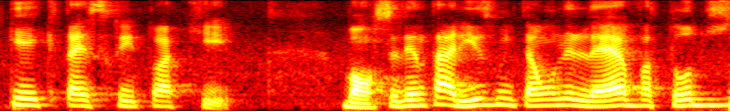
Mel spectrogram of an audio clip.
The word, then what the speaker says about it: sedentarism: Vamos ver a primeira definição de sedentarism. Olha só. Sedentarismo, então, né? Sedentarism, final zm, né? Ele tem essa pronúncia, esse SM aqui.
